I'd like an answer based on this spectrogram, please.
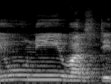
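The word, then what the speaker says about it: university: तो है ठीक है लेकिन इसका उच्चारण क्या है यूनिवर्सिटी देखिए यू तो यह तो व्यंजन की ध्वनि है तो ध्वनि का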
